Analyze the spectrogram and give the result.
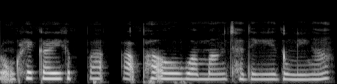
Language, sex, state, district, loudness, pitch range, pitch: Garo, female, Meghalaya, West Garo Hills, -17 LUFS, 240-270 Hz, 255 Hz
